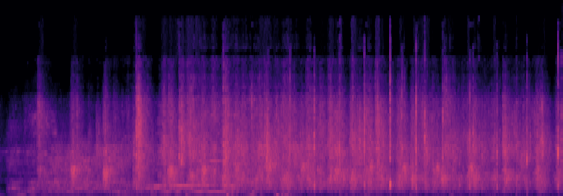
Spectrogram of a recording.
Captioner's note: audience laughing and applauding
